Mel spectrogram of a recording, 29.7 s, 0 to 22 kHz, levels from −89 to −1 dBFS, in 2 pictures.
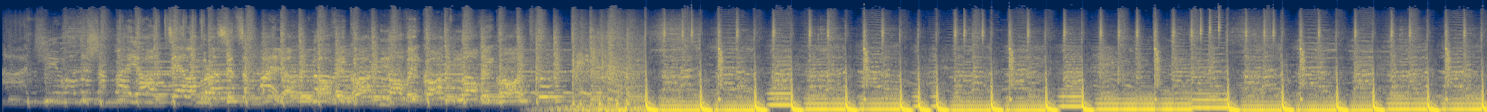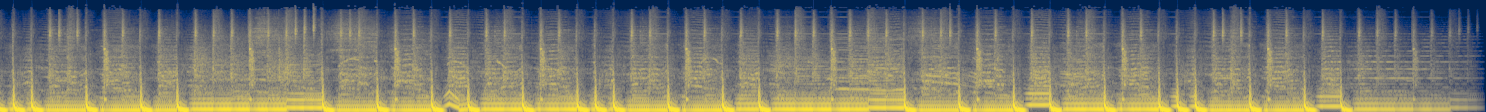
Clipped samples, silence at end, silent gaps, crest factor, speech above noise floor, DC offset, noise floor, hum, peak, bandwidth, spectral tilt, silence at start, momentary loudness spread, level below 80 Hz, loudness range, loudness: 2%; 0.2 s; none; 6 dB; 13 dB; under 0.1%; -27 dBFS; none; 0 dBFS; 15 kHz; -5.5 dB/octave; 0.05 s; 7 LU; -8 dBFS; 5 LU; -9 LUFS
